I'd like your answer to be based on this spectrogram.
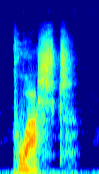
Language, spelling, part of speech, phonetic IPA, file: Polish, płaszcz, noun / verb, [pwaʃt͡ʃ], Pl-płaszcz.ogg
